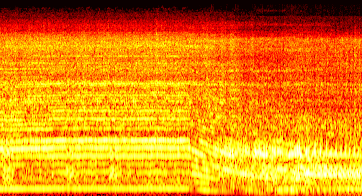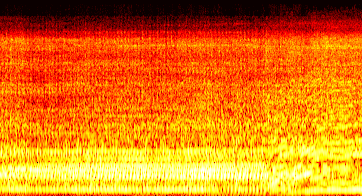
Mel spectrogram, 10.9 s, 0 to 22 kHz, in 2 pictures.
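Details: Homelite XL-500 chainsaw with optional silencer muffler, garage test run: steady high-rev scream, drops back and picks up cleanly, no misfire or rattle; tuned close, runs strong and healthy.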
